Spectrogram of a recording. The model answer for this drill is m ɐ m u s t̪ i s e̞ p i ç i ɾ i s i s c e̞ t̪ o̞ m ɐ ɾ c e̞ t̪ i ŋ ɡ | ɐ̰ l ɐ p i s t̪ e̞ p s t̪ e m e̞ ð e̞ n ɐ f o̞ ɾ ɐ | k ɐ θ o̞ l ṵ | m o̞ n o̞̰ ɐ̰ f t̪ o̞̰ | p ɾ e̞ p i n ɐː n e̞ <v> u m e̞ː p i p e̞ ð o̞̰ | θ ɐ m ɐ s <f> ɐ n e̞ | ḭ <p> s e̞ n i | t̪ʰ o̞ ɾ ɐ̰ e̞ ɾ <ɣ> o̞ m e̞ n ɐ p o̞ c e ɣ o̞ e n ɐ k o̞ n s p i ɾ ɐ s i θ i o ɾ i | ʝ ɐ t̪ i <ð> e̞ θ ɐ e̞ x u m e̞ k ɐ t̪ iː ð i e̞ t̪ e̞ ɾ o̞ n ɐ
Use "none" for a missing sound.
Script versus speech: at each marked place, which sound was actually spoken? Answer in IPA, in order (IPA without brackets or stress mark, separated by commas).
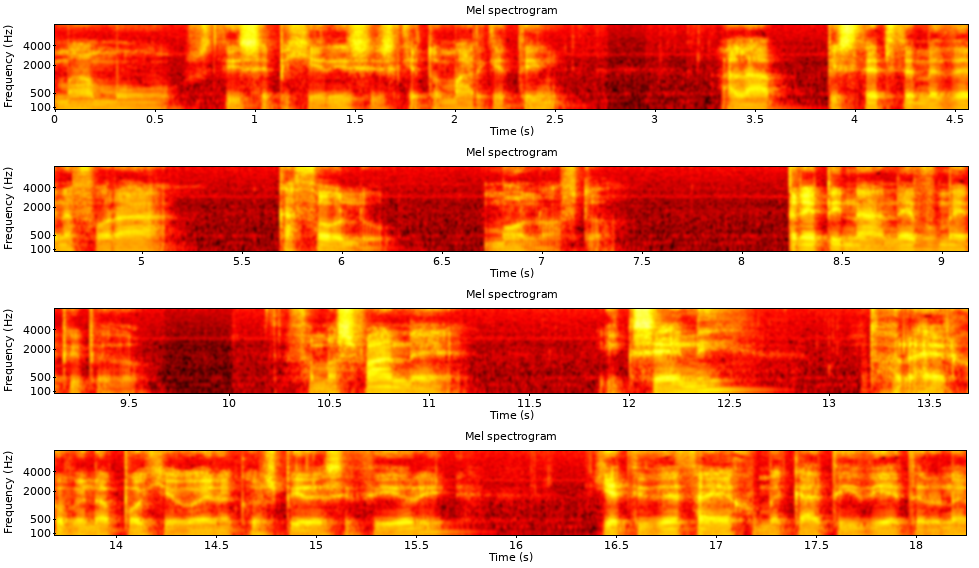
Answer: v, f, k, x, ð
